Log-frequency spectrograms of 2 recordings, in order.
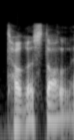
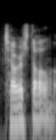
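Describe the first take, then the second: First: The name is said with a Norwegian pronunciation. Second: The name is said with an English pronunciation.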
